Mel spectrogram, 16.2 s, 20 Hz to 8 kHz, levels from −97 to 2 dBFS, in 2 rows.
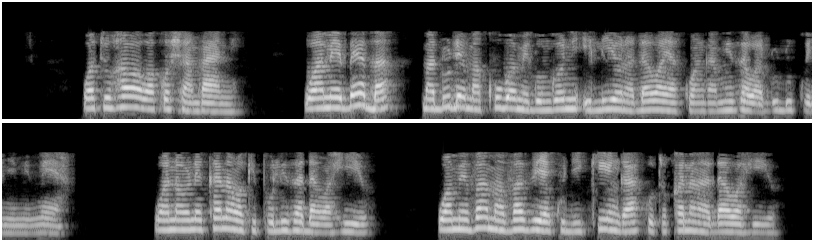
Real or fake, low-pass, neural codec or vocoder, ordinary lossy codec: real; 7.2 kHz; none; AAC, 16 kbps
